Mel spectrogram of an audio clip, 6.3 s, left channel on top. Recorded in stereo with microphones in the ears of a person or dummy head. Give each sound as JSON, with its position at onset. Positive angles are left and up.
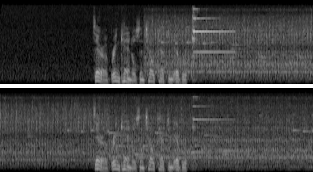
{"t": 1.9, "sound": "a man speaking", "side_deg": -10}
{"t": 3.8, "sound": "a bell", "side_deg": 70}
